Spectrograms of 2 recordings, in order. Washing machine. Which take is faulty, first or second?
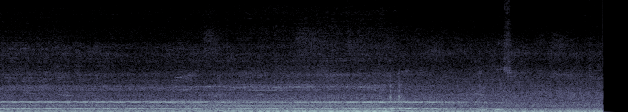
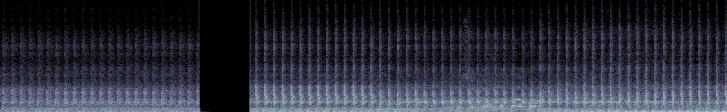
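second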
